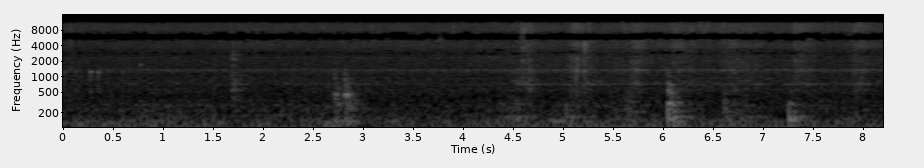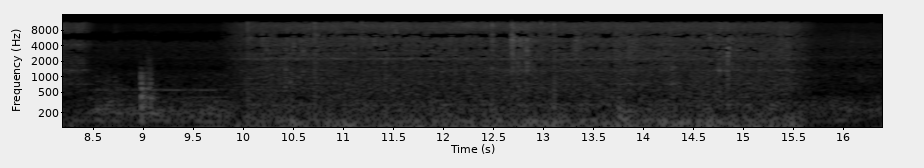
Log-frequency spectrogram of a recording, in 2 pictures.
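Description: Minced meat and onion sizzling in a frying pan while a silicone spatula stirs them, with scattered light taps and scrapes against the pan. The sizzle drops away briefly a little past halfway, and again near the end.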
